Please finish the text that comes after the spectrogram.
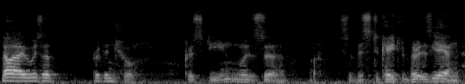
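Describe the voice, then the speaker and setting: A man's voice: medium pitch, animated, normal speed, slight background noise, lightly acted. A man in a radio drama playing a defensive, bitter pharmacist of forty, precise and prickly in his speech. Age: 40s. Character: defensive, bitter forty-year-old male provincial pharmacist suspect.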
